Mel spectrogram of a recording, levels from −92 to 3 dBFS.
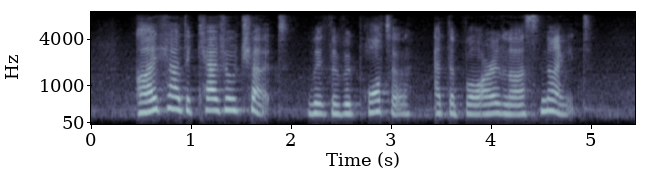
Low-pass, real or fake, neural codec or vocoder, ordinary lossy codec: none; fake; codec, 16 kHz, 1.1 kbps, Voila-Tokenizer; none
